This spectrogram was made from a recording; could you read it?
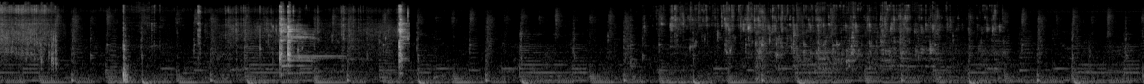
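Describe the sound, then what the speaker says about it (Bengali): Water splashing and trickling as lentils (dal) are rinsed in a bowl at a kitchen sink, with a steady running-tap wash, scattered drips and a few louder splashes near two and four seconds, close and continuous. "ডালটা ভালো করে ধুয়ে নেবো"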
